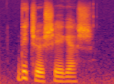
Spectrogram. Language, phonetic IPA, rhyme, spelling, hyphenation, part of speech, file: Hungarian, [ˈdit͡ʃøːʃeːɡɛʃ], -ɛʃ, dicsőséges, di‧cső‧sé‧ges, adjective, Hu-dicsőséges.ogg
- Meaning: glorious, honourable, honorable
